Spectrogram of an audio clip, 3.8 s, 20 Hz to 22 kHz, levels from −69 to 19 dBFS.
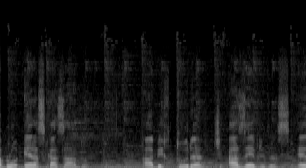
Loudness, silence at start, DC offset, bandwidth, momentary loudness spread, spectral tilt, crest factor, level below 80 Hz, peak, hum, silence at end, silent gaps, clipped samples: -23 LUFS; 0 s; under 0.1%; 19 kHz; 15 LU; -5.5 dB/octave; 16 dB; -40 dBFS; -6 dBFS; none; 0 s; none; under 0.1%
